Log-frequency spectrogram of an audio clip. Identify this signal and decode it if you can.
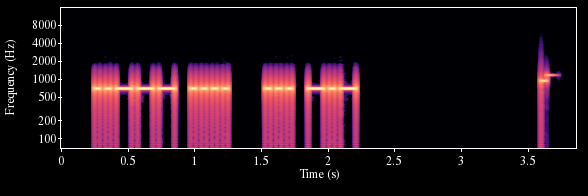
Morse code, heard as a keyed tone, about 30 wpm, 700 Hz. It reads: 2H SK
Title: Winter Field Day Exchanges Encore 30wpm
